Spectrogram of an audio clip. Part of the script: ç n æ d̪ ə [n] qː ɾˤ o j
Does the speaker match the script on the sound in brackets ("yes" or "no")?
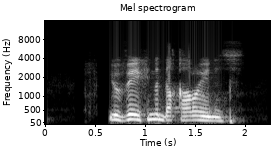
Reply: no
